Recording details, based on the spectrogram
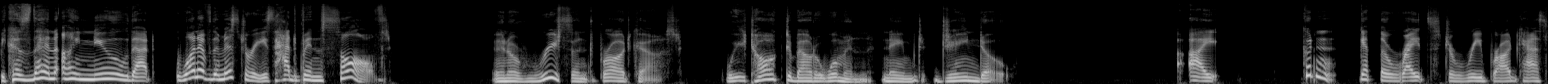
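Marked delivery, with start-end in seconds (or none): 4.9-10.1 put-on announcer-style TV host broadcast delivery. Doing the host's line without rights to the audio: Unsolved Mysteries host voice. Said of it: "so I just did that voice myself".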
